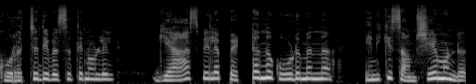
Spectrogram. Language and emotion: Malayalam, fearful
